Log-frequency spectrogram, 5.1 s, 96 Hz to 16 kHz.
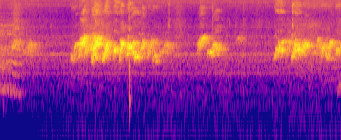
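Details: Household bird recorded 10 December 2020, giving short bursts of bright chattering chirps separated by brief pauses, over a steady low background hum.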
